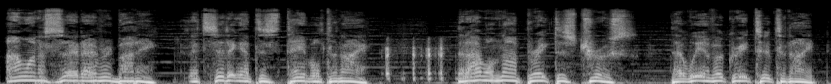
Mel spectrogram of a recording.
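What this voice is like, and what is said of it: Imitation of a famous actor's voice. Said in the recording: “my Brando impersonation ... I'll do it for you.”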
